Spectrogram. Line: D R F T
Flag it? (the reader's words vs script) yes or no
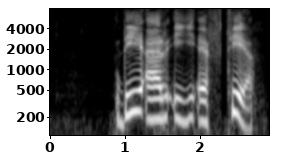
yes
